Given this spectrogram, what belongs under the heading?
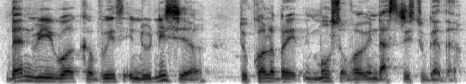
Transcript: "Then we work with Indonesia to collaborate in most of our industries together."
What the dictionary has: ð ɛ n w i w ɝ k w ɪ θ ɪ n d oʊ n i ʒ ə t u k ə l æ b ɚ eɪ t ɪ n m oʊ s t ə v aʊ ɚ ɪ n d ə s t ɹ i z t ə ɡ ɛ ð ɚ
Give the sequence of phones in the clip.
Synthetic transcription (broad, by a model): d ɛ n w i w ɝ k w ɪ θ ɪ n d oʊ n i s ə t u k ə l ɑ b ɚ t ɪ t m oʊ s t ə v aʊ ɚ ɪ n d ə s t ɹ i s t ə ɡ ɛ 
